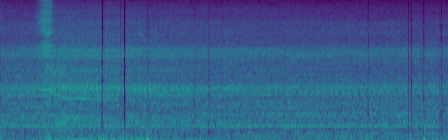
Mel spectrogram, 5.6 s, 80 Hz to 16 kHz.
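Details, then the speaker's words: Honda CRX (ED8) idle after throttle body swap and replacing a hose with temporary AutoZone coolant hose: steady, even low idle with no misses, stumbles or hissing leaks; no leaks, running well. "Alright guys, so it's running pretty good. That works for now. No leaks."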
